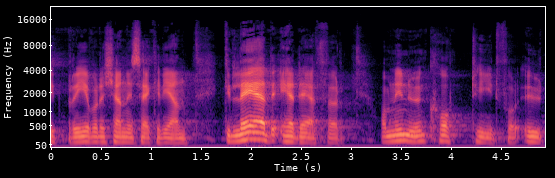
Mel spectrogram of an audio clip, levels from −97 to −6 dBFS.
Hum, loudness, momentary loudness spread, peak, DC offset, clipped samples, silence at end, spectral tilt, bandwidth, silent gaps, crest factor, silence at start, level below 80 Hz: none; -31 LUFS; 17 LU; -10 dBFS; under 0.1%; under 0.1%; 0 s; -4 dB/octave; 15.5 kHz; none; 24 dB; 0 s; -72 dBFS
